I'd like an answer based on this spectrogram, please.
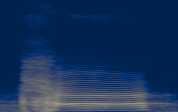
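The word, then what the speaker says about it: ح: Ada bisik-bisiknya. Nah, itu adalah ha kecil. Dia pasti tepat. Dia pasti akan berbisik nafasnya kalau cara bacanya tepat. Nah, jangan sampai dari tengah tenggorokan banyak orang melafalkannya salah, malah terlalu ke bawah.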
